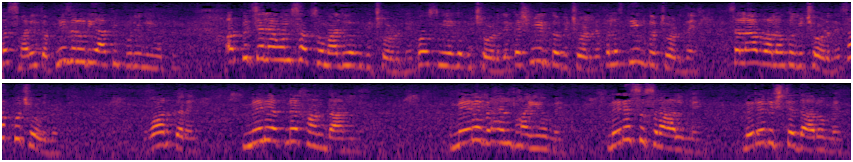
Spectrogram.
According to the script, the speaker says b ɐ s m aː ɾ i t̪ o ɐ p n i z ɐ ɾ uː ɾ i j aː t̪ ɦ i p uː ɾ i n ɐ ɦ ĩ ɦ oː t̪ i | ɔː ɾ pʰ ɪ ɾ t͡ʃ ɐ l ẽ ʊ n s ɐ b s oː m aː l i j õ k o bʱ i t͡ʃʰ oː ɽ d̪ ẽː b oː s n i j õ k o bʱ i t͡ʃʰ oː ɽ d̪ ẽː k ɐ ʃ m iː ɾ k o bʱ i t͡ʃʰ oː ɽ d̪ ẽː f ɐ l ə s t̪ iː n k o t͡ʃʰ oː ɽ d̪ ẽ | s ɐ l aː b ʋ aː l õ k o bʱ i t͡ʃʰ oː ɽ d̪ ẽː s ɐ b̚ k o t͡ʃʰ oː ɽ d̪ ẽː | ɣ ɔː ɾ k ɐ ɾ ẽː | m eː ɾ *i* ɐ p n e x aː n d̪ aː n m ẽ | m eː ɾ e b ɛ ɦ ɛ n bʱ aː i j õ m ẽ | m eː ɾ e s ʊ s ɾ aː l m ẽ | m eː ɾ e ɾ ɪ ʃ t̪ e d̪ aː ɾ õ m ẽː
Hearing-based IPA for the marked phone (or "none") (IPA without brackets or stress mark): e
